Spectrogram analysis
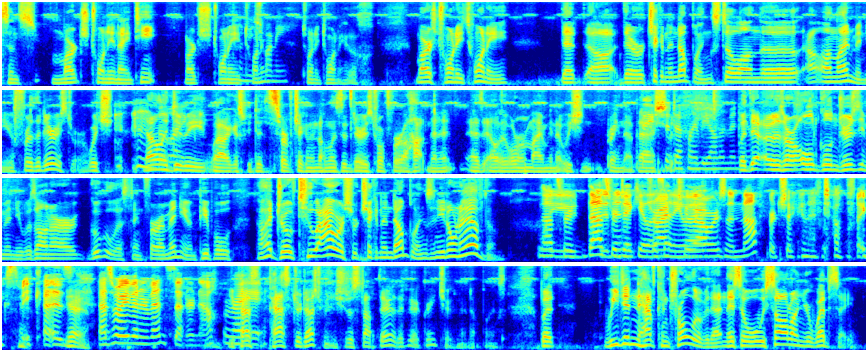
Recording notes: Because we're proud midwesterners, we recorded this episode in person on a wagon in the middle of a cornfield.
